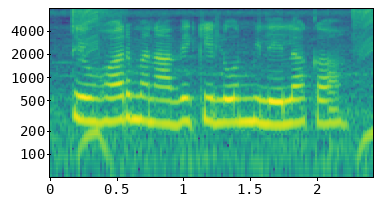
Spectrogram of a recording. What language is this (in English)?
Bhojpuri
